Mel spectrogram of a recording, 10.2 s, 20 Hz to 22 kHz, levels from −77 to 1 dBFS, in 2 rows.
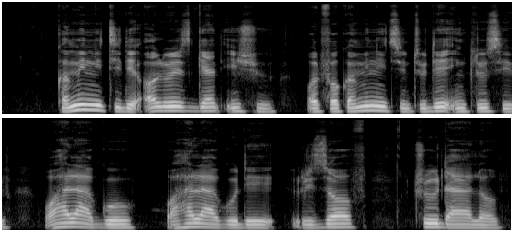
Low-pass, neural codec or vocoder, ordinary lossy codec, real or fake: none; none; none; real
